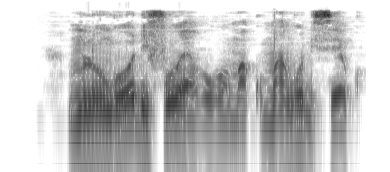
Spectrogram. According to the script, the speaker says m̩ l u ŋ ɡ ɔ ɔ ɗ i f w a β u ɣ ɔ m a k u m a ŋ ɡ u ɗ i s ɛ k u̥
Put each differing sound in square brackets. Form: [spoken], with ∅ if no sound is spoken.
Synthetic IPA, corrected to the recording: m̩ l u ŋ ɡ [u] ɔ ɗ i f [u] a β u ɣ ɔ m a k u m a ŋ ɡ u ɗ i s ɛ k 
